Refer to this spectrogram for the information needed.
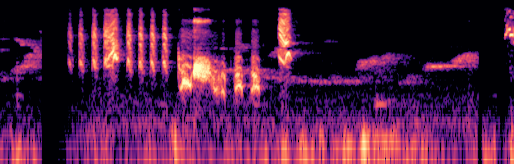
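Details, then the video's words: Lure recording of a White-rumped shama singing to provoke rivals: a fast series of sharp, dry clicking notes, a harsh buzzy burst, then a few thin whistled slurs before a final abrupt note. "Murai batu gacor AMPUH buat PANCINGAN murai batu agar bunyi JADIKAN burung murai EMOSI"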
